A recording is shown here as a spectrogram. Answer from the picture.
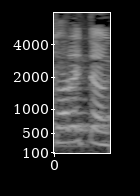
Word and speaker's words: collector: Ok, vậy collector nghĩa là gì? Collector nghĩa là người sưu tập. Nhưng mà nó có nguồn gốc từ động từ nên nó vẫn là trọng âm 2.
